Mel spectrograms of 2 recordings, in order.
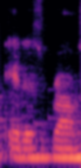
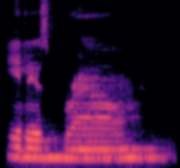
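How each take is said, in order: First: Said in the usual way. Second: It is brown, each word slow and separate; a teacher's slowed-down model; slow model sentence. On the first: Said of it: "The dog is brown". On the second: Shown as a demonstration. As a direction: spell it out slowly for the class.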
